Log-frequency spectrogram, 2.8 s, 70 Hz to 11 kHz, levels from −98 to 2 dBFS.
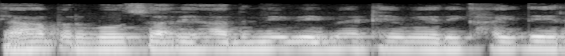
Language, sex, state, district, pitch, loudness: Hindi, male, Haryana, Charkhi Dadri, 130 Hz, -16 LUFS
